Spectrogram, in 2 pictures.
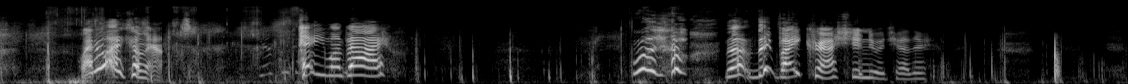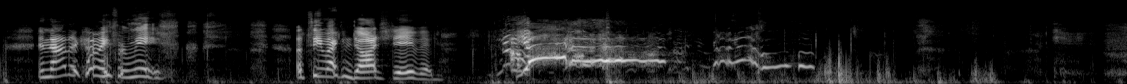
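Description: A woman talks excitedly and cheers close by.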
